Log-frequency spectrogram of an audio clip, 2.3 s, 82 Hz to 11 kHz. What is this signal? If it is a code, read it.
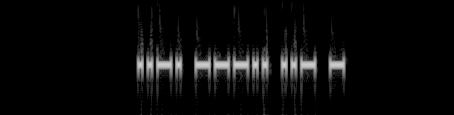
Morse code, heard as a keyed tone, about 50 wpm, 700 Hz. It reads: F8UT
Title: DXCC-100 Call Signs - 4 Characters - Repeated 3x - 50wpm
